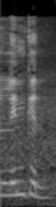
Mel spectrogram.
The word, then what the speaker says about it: Lincoln: Bismillah Khan became the first Indian to be invited to perform at the prestigious Lincoln Center, or we can say Lincoln. Okay, here the L is silent.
